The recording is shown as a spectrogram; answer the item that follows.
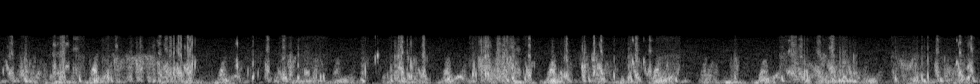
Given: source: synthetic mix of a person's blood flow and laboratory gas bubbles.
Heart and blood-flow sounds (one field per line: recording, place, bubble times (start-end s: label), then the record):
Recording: Doppler ultrasound of blood flow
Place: precordium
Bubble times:
0.02-0.34 s: bubbles
0.49-0.85 s: bubbles
1.01-1.99 s: bubbles
2.34-2.73 s: bubbles
2.77-3.28 s: bubbles
3.60-3.69 s: bubbles
3.73-3.81 s: bubbles
3.83-4.30 s: bubbles
4.69-5.35 s: bubbles
5.58-5.73 s: bubbles
5.79-6.80 s: bubbles
7.29-7.40 s: bubbles
7.79-8.63 s: bubbles
8.90-9.79 s: bubbles
From the record:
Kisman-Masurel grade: 332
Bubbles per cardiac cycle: rolling drumbeat, 9 or more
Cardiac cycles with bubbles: 50 to 99%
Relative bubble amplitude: moderate (0.250 to 0.450)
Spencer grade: 3 (all of the cardiac periods contain showers or single bubble signals, but not dominating or overriding the cardiac motion signals)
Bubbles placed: only in the low amplitude regions of the cardiac cycle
